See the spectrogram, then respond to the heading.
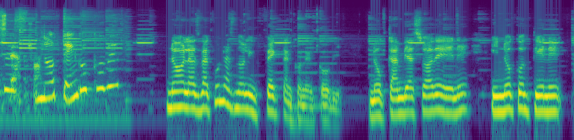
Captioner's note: speaking spanish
